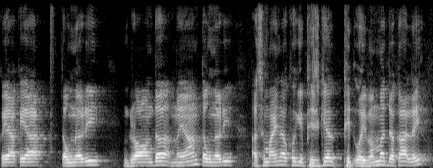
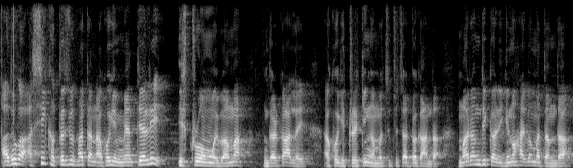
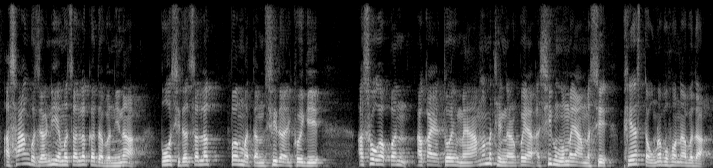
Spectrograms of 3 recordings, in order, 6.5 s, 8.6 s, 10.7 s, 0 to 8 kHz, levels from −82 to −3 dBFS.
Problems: background sounds at intervals, background conversations at intervals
